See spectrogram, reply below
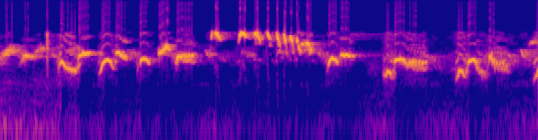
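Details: Loud, rich song of a white-rumped shama used for training caged birds: a continuous run of varied slurred whistles, high rapid trills and swooping notes with hardly a pause.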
